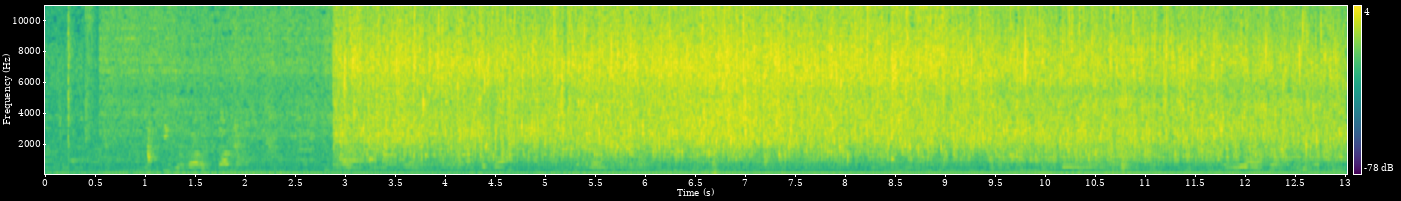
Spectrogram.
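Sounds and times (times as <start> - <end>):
food sizzling in hot oil: 2.9 - 13.0.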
